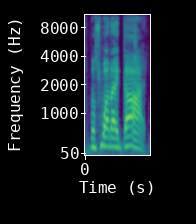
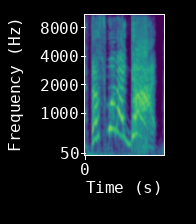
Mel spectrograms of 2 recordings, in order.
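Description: First: Said in the usual way. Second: Squeaky high repeat. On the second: Acted.

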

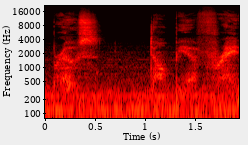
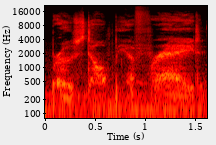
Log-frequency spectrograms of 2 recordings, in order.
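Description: First: Whispered, hushed and slow; calm whisper. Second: Slow whispered comfort; calm whisper. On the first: Friend mocks a dying father's calm last words, whispered. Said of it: "Thomas turns over so calmly". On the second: Friend repeats the dying father's line, whispered and slow. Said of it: "it's just like". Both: Retold or imitated.

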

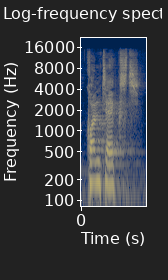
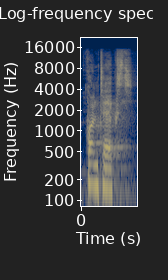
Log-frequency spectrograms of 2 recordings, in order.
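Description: The two takes are said the same way.

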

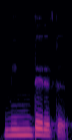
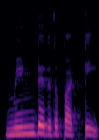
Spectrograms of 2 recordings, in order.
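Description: First: Said in the usual way. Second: Loud, slow, angry order; roared command. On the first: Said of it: "ഒരാൾ പറഞ്ഞു". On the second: A narrator's reading. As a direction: growl out the order, a touch of roar. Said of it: "കിതച്ചുകൊണ്ട് ഗർജിച്ചു". (ഗർജിക്കുന്ന ആജ്ഞ)

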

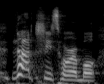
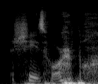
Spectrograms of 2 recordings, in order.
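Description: First: Said in the usual way. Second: Sneering she's horrible; imitating a hater's scorn; mock disgusted student.

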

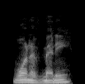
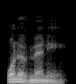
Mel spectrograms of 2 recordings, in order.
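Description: First: "One of many?" rising in disbelief; incredulous. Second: Said in the usual way. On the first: A narrator's reading. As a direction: repeat "One of many?" as a doubtful question, rising at the end. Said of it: "I repeated incredulously". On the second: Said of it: "she answered".

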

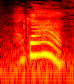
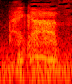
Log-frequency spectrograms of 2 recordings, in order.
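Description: First: Higher, louder call to the group. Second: Breathy whispered hey guys; whispered call. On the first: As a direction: call out to get their attention. Calling the disciples out loud. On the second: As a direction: call them in a hush. Calling the disciples softly. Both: Acted.

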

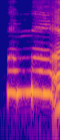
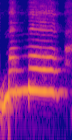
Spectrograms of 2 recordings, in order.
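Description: First: Put-on high frightened child's mama; childlike frightened call; scared little boy. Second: Put-on high child's cry of mama; high scared little boy voice; scared kid calling. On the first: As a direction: whimper it high like a scared kid. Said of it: "así todo asustadillo". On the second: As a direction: squeak it like a frightened six-year-old. Boy calls mother, scared.

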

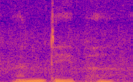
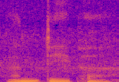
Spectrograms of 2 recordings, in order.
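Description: No difference in how they are said.

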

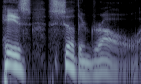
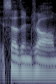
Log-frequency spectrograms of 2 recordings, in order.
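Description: First: Slow, lightly drawn-out southern drawl try; attempted southern drawl. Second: Said in the usual way. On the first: Shown as a demonstration. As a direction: stretch the words in a mild Texas drawl. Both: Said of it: "I can't do a good, like, southern drawl".

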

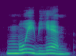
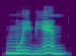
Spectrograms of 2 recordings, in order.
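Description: First: Muy bien repeated a little softer. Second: Muy bien said clearly for the learner; model phrase. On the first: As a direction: say Muy bien again for the learner. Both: Shown as a demonstration. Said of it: "E como falamos muito bem?".

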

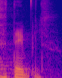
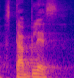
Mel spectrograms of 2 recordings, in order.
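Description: First: Staples said the English way, STEI-pls. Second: Staples said as written, STA-ples; Spanish-style Staples. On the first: Co-host answering which Staples is right, in English. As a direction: say staples with an English long a, swallowing the end. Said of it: "esa es staples". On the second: Host asked how he says Staples, giving the spelled version. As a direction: read Staples letter by letter like Spanish. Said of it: "cómo pronunciás staples". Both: Shown as a demonstration.

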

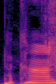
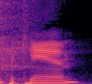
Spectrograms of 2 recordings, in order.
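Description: First: "Pecan" said as puh-KAHN; pronunciation contrast. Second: "pecan" said as puh-CAN; pronunciation contrast. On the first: Co-host trying both versions, "Pecan" pronounced puh-KAHN. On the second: Co-host trying both versions, "pecan" pronounced puh-CAN. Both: Shown as a demonstration. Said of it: "How do you say pecan".

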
